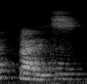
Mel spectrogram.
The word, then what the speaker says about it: pharynx: फेरिक्स। Pharynx. फेरिक्स। Pharynx.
